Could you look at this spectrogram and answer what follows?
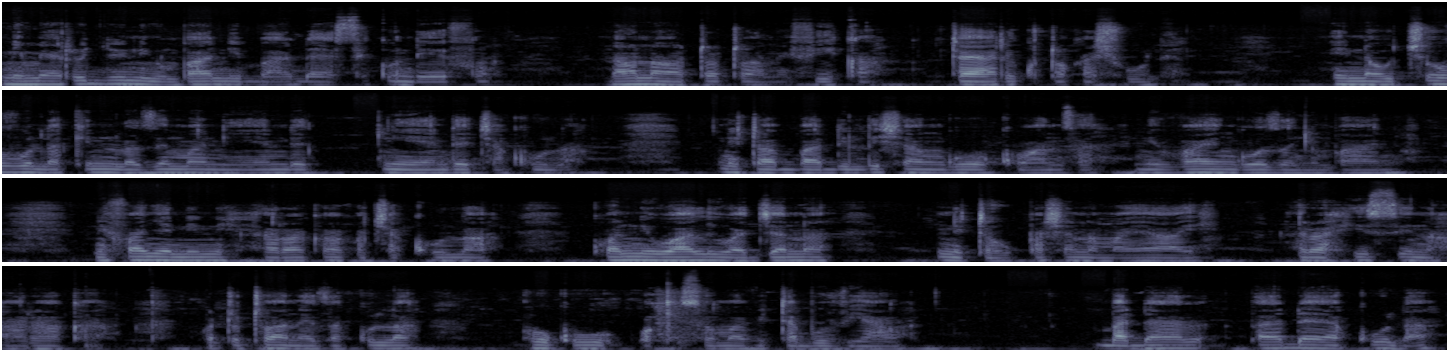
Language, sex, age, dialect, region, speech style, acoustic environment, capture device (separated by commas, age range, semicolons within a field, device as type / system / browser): Swahili, male, 18-24, Kenya - Nairobi Sheng-influenced, Kenya, relaxed, silence, mobile / Linux / Chrome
